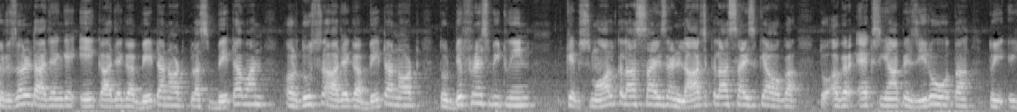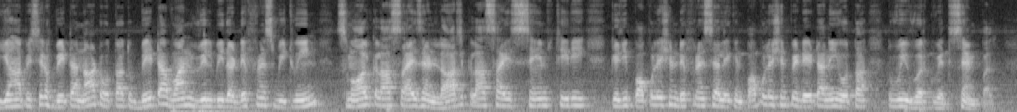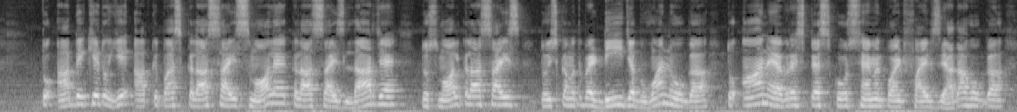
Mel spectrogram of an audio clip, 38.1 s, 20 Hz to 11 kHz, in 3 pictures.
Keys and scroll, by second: 23.7 Right.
